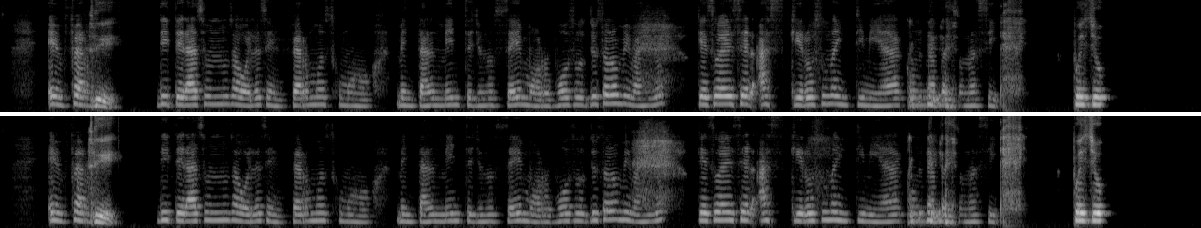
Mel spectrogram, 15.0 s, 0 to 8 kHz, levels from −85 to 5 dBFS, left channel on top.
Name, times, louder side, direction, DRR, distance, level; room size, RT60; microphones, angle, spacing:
voice 1, 0.2-1.3 2.0-8.3 8.7-12.5, left 1 dB, 85° left, 1.2 m, -37 dB
voice 2, 1.1-1.4 8.0-8.4 11.6-11.9 12.5-12.8 13.4-13.8, right 5 dB, 70° right, 0.6 m, -28 dB
3.0 x 2.0 x 3.2 m
head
